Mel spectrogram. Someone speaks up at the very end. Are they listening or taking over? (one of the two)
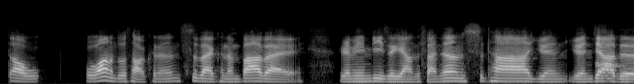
listening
